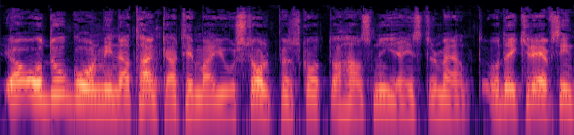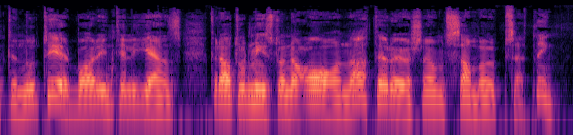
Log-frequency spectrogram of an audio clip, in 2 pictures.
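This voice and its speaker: A man's voice: fairly high pitch, lively intonation, few pauses, darkish tone, dry recording, clean studio sound, natural voice. A man playing a flustered, wordy and evasive small-town mayor in an old-time radio comedy drama. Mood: suspicious, exasperated. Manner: wordy, formal, stammering when flustered.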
